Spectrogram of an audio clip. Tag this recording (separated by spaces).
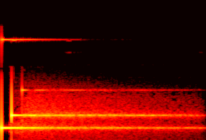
coin diamond game item note object pick-up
